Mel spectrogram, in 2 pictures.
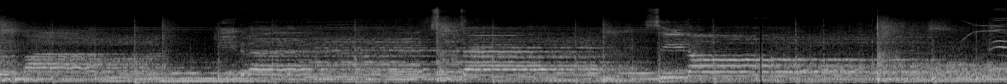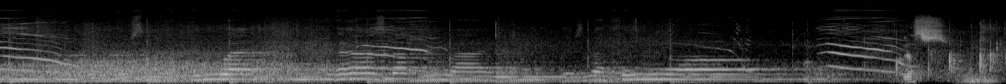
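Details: Orcas of northern Patagonia, Península Valdés, Argentina, give harmonic pulsed calls that sweep up and down, over a steady choir-like tonal background.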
